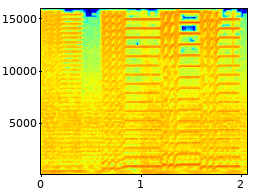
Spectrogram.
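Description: Electronic beat melody playing back from stock FL Studio synths: layered synth notes that slide in pitch, over a steady low bass.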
